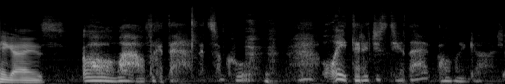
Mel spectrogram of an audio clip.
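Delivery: close-mic streamer voice. A streamer redoes how they used to talk right up close to the mic. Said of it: "my stream really slow".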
